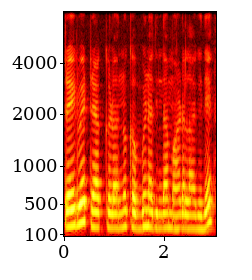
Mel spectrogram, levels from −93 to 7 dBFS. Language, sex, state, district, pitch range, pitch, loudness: Kannada, female, Karnataka, Bangalore, 185-205 Hz, 195 Hz, -17 LUFS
